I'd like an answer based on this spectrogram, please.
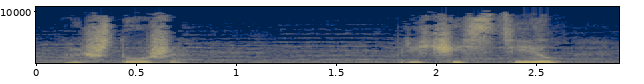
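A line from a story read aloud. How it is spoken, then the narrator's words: Whispered question. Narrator (Russian): шепотом спросил Горбатый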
